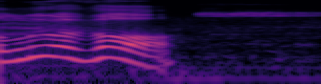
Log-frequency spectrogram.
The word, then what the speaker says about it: Louisville: Lua it's for Louisville I've got a pronunciation guide guide It's Lou so Louisville I want to say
